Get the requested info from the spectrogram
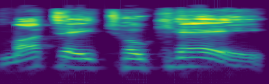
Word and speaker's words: Mate Tokay: His name is Mate Tokay, and it's spelled like mate, but it's M-A-T-E, and his last name is Tokay, T-O-K-A-Y, and that's Tokay with me.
